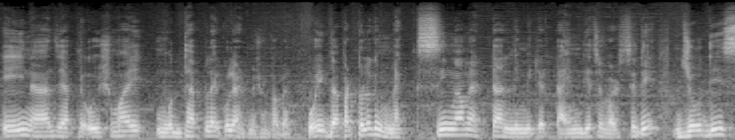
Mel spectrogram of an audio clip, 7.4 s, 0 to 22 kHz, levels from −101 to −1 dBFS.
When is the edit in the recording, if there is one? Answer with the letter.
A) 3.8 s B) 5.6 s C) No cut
C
